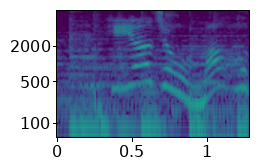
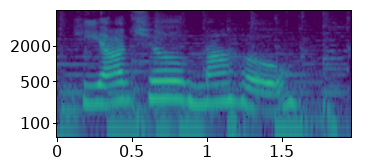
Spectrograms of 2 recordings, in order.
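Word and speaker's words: 比屋定真帆: Hiyajo Maho って読むの。 Hiyajo Maho.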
